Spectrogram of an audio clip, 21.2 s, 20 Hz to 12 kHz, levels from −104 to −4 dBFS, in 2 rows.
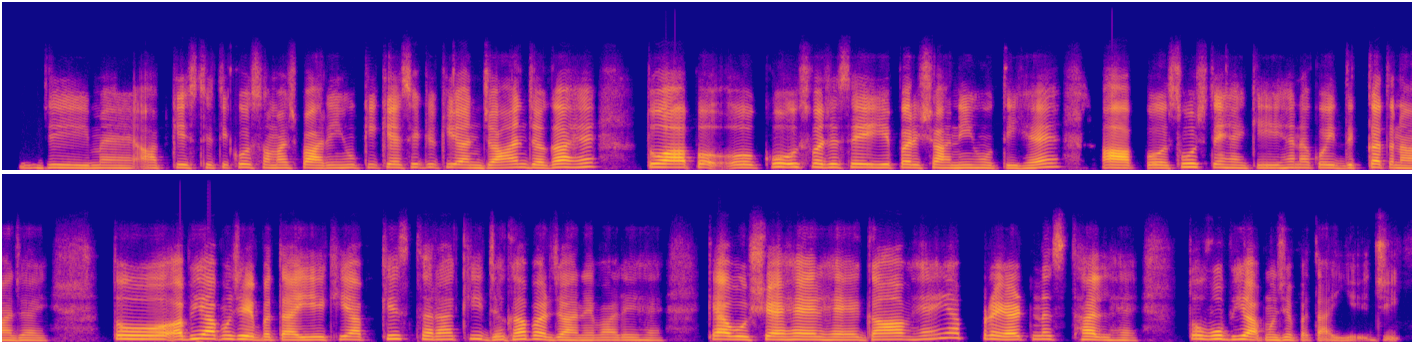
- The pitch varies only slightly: No, average, 3.3 semitones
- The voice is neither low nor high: No, high, 210 Hz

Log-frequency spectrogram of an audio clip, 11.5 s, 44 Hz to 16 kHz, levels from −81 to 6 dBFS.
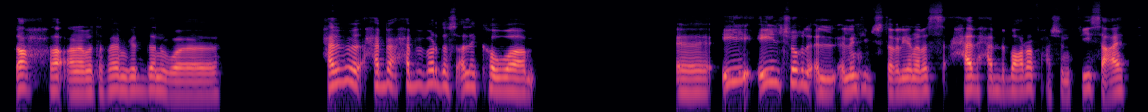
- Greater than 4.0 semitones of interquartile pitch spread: Yes, average, 4.8 semitones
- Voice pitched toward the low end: No, medium, 145 Hz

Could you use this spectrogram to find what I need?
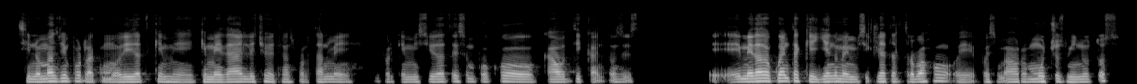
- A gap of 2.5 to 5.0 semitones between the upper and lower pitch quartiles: No, narrow, 1.9 semitones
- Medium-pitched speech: No, low, 125 Hz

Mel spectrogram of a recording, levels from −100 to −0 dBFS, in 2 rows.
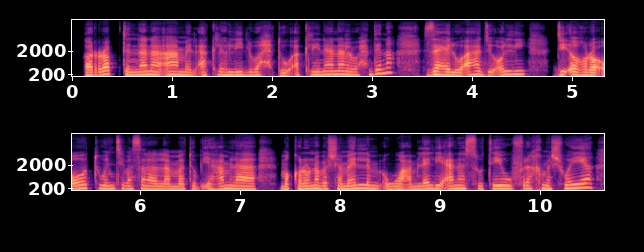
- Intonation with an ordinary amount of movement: No, narrow, 2.3 semitones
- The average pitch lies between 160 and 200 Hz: Yes, high, 190 Hz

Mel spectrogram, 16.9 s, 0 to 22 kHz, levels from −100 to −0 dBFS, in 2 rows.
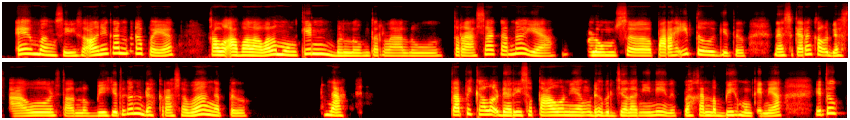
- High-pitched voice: Yes, high, 225 Hz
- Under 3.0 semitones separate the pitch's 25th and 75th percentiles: No, average, 3.3 semitones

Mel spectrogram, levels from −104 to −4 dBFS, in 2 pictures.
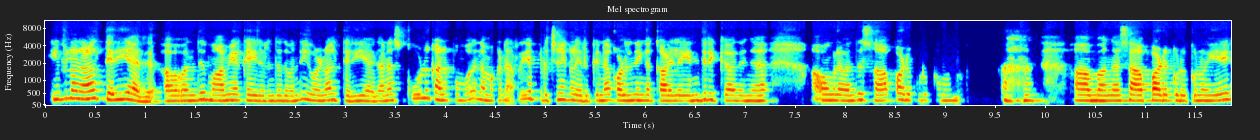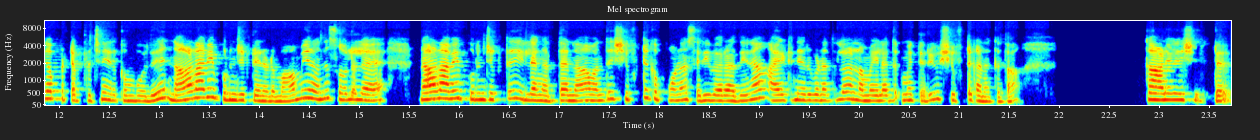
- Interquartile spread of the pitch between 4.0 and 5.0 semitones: No, average, 2.9 semitones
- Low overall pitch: No, high, 220 Hz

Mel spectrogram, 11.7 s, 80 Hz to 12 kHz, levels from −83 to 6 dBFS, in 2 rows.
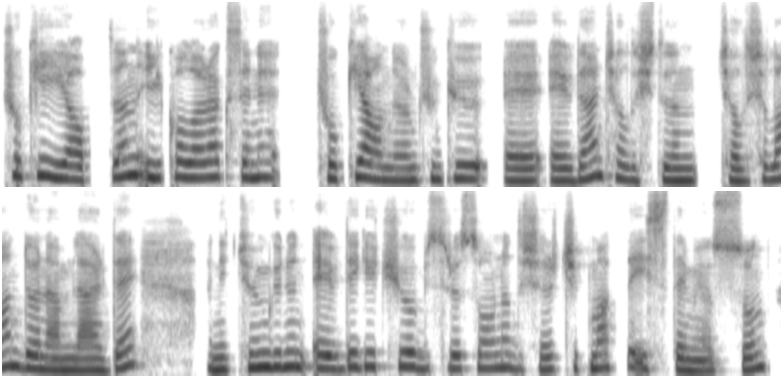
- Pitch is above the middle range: Yes, high, 240 Hz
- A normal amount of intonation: Yes, average, 3.2 semitones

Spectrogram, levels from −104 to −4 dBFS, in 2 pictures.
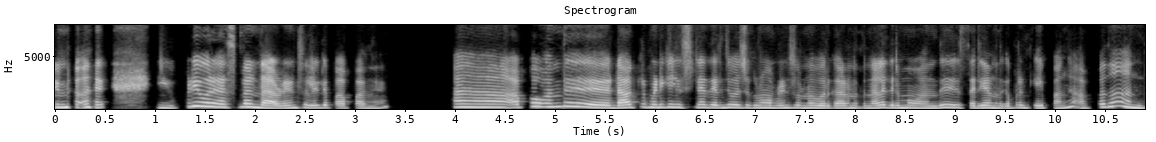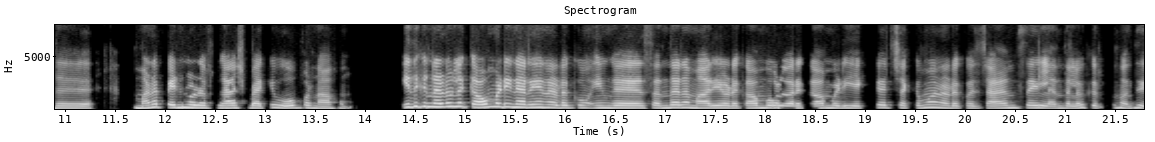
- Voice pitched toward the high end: Yes, high, 230 Hz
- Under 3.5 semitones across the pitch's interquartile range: No, average, 3.8 semitones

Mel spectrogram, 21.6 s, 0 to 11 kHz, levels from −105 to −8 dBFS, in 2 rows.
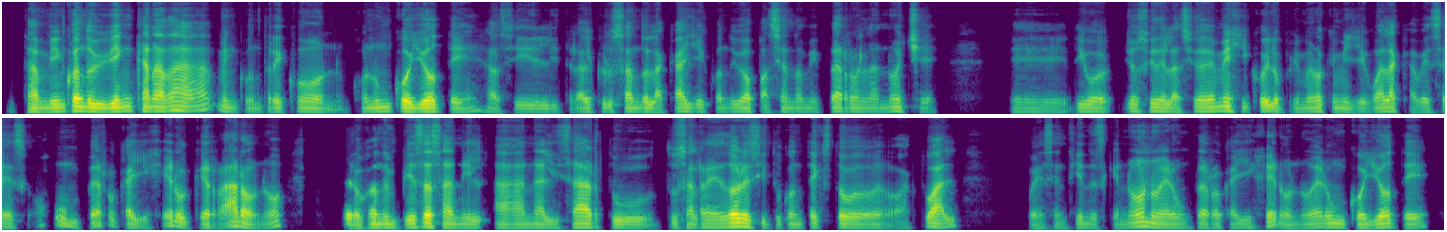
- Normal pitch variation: No, narrow, 1.9 semitones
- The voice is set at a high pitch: No, very low, 95 Hz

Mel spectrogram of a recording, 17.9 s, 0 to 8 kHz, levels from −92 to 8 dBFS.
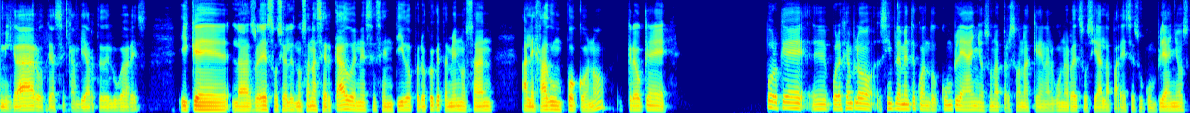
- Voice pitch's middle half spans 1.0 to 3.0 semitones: Yes, narrow, 2.6 semitones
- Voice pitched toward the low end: Yes, very low, 95 Hz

